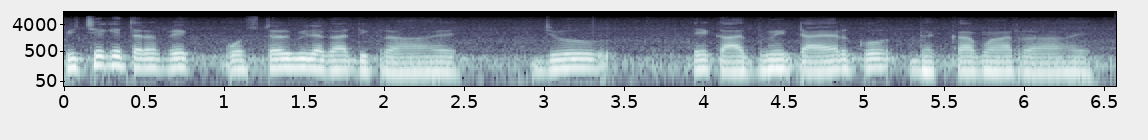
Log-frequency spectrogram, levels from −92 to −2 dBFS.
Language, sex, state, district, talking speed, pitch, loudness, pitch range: Hindi, male, Uttar Pradesh, Lucknow, 175 wpm, 125 Hz, -14 LUFS, 110-140 Hz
